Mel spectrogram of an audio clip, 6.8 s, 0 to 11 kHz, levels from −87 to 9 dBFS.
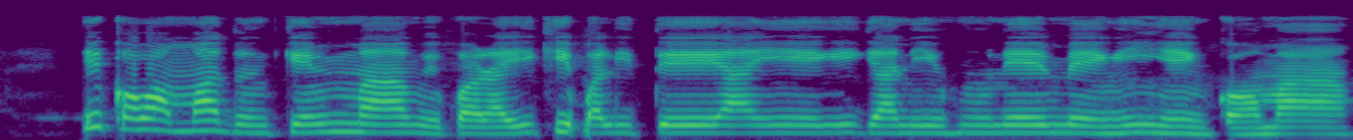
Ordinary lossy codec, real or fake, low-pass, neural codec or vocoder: none; real; 7.2 kHz; none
